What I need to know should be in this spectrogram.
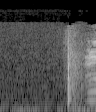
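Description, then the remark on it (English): A single sharp smack of a nurse's fist striking a man's face, followed by a short voiced grunt or groan that trails off. “You're listening to an Asian nurse punching a guy in the face.”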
